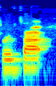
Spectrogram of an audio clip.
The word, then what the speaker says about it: RFTP: I am the founder and managing director of RFTP, pronounced Rooftop.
